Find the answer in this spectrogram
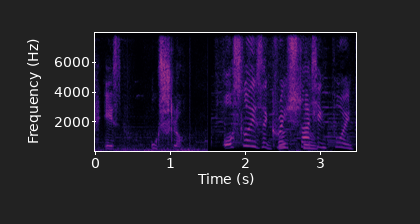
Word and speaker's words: Oslo: of Norway and actually in Norwegian the right way to pronounce the name of the capital isloo is a great starting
